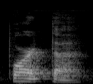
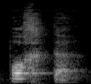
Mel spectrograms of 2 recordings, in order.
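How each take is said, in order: First: The R is said in the Paulista way. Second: The R is said in a non-Paulista way. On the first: "O R que você vai usar no inglês sempre é do paulista" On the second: "Eles não falam porta"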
